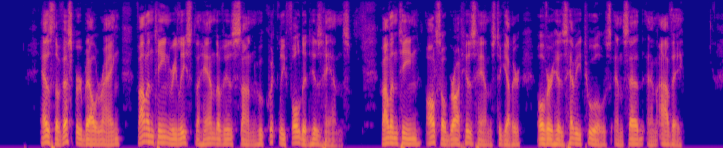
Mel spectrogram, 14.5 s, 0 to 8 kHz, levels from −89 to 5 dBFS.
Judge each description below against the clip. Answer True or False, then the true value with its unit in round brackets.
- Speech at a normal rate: False (130 wpm)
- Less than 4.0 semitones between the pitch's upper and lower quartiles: True (3.3 semitones)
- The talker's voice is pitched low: True (95 Hz)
